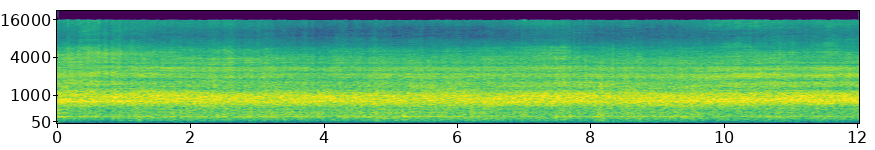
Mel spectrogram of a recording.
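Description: Steady road and wind noise of a car travelling at freeway speed, heard from inside the car.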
